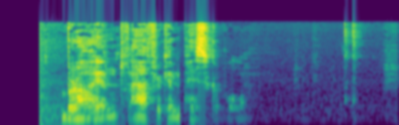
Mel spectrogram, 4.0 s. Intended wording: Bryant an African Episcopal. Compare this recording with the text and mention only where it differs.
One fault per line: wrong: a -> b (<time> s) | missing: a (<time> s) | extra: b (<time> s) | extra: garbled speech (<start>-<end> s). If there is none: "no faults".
no faults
